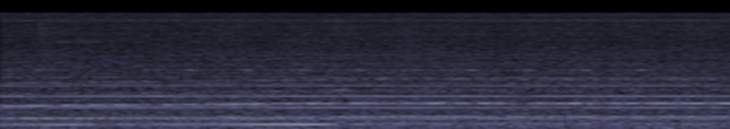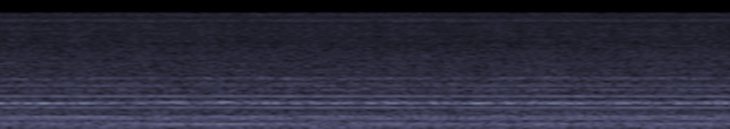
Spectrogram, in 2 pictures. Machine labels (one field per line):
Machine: fan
